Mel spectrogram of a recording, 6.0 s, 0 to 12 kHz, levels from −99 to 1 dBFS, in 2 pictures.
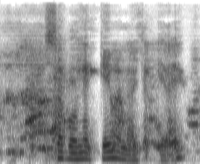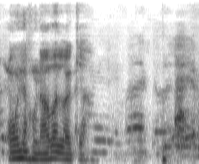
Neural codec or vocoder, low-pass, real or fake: codec, 44.1 kHz, 2.6 kbps, DAC; 10.8 kHz; fake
